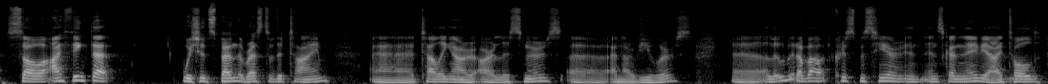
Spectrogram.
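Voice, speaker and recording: A man's voice: medium pitch, normal speed, vocal fry, fairly bright tone. A middle-aged man from Sweden, a native Swedish speaker, chatting casually on a podcast while knitting, explaining things with many fillers and restarts. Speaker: podcast co-host. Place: indoors at a table.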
